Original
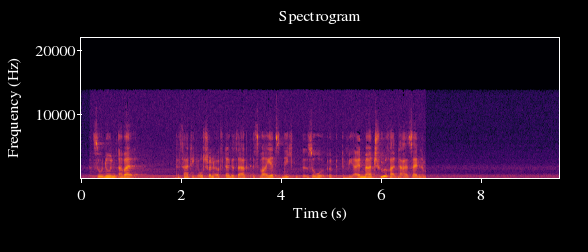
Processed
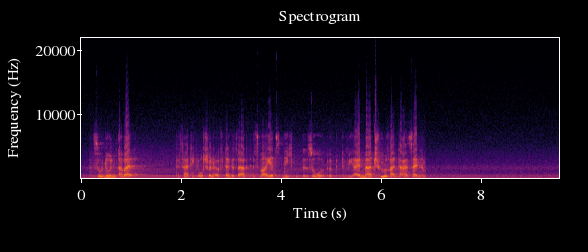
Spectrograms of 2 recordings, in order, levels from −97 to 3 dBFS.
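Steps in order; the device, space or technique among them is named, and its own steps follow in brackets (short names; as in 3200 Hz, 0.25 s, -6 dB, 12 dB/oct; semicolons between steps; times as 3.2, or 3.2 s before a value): aircraft cabin announcement (BPF 410–3400 Hz; soft clip -21 dBFS, distortion -14 dB; brown noise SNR 15 dB); 3.1–3.5 notch 2300 Hz, Q 6.8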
